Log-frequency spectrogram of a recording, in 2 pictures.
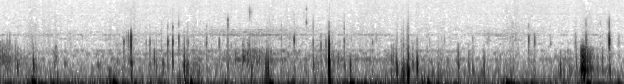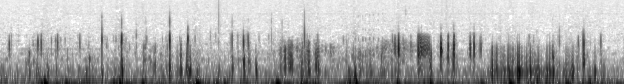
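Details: Stomach growling in hunger, tagged as empty-stomach sounds in an ASMR recording: continuous low rumbling and gurgling with scattered pops and squeaks, ordinary borborygmi.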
